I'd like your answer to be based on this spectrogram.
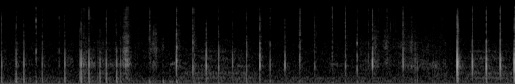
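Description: A hand-sized rectangular kitchen sponge, frozen stiff with frost on it, with white wavy porous foam on top and a blue layer underneath, is held in both hands and tapped with medium-length painted nails and fingertips. About 30 short, crisp, dry clicks sound in a quick, uneven rhythm, each dying away almost instantly, with a few sharper and louder taps near the end.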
